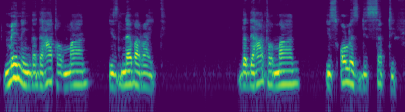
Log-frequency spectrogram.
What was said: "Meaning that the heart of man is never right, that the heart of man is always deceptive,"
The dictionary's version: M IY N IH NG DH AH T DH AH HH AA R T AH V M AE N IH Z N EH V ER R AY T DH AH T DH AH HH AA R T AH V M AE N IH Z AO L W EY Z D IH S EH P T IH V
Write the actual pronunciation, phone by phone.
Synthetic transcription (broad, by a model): M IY N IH NG DH AH T DH AH HH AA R T AH V M AE N IH Z N EH V ER R AY T DH AH T DH AH HH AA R T AH V M AE N IH Z AO L W EY Z D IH S EH P T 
